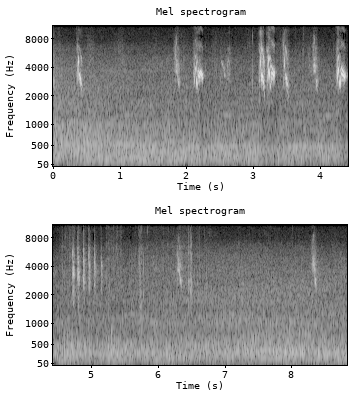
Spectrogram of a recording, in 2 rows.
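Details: Sparrows collected at food at a Tenmangu shrine, 2 April 2019, chirping busily: irregular bursts of short, high, sharp notes, some in rapid runs, then thinning out, with steady background noise.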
